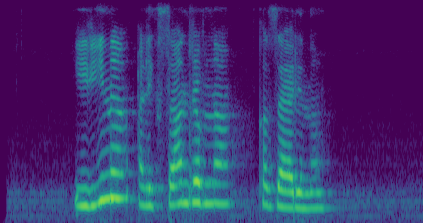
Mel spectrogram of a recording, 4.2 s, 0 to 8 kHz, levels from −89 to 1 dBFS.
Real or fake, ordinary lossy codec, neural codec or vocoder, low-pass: fake; Opus, 16 kbps; autoencoder, 48 kHz, 128 numbers a frame, DAC-VAE, trained on Japanese speech; 7.2 kHz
